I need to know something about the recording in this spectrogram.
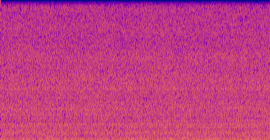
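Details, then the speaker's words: DeWalt torpedo heater after pressure was adjusted further, following a no-start and fuel-spitting issue: even whooshing roar from burner and fan, no sputtering, popping or surging; running okay now. "well they adjusted the pressure of this a little bit more everything seems to be running okay now"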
